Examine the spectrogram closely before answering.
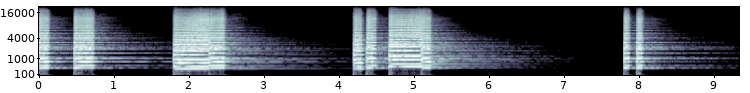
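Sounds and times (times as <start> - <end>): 
brass instruments: 0.0 - 1.2, 1.8 - 3.2, 4.2 - 6.1, 7.8 - 9.0.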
